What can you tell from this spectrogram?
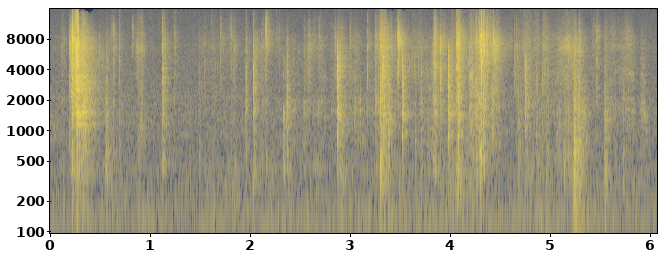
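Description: Scissors snipping through the clear plastic seal on a cardboard product box, with the box being handled: irregular clicks, snips and crinkles, the loudest a sharp snap just after the start.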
